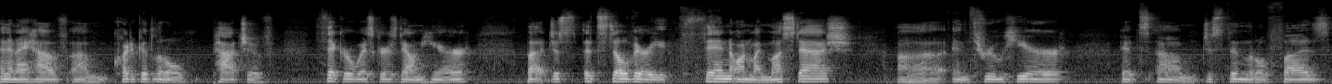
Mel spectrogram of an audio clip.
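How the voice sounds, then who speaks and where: A man speaks very slowly at a medium pitch, in a flat monotone. Noticeable background noise and audible room echo are present. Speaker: vlogger. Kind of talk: personal video diary. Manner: somewhat monotone.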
